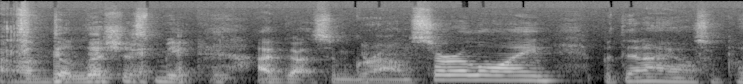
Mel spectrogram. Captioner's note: laugh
